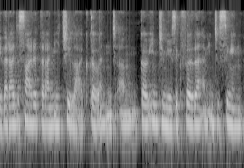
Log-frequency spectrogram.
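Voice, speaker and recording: Background noise is noticeable in this clip. Over it, a woman speaks at a fairly quick pace. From Cape Town, South Africa. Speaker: singer and stage actress. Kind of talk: casual chat.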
